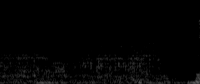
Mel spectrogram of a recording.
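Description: Near silence, with a faint soft rustle of cotton fabric being handled on a cutting table.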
